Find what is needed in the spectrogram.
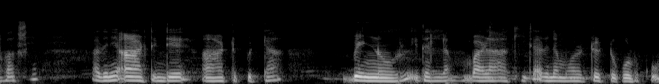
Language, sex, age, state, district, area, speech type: Malayalam, female, 60+, Kerala, Kasaragod, rural, spontaneous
